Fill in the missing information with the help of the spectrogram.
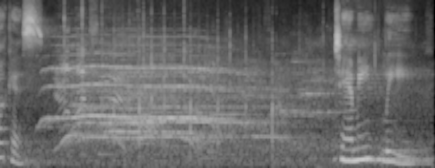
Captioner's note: crowd cheering; crowd clapping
